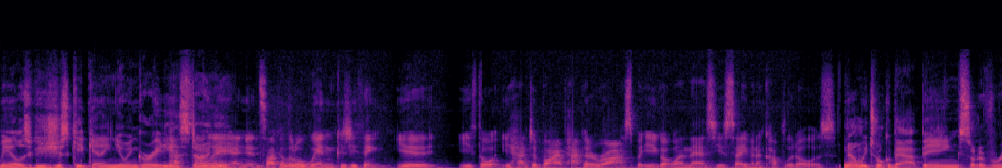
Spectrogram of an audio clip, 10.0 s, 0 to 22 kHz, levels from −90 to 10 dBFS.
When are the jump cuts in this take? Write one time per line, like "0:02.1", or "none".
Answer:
0:08.4

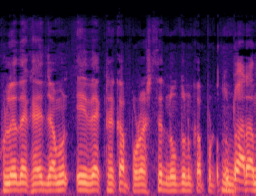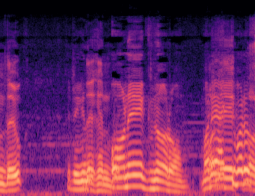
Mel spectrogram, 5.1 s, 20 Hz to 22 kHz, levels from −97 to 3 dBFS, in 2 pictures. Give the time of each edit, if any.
0:02.2

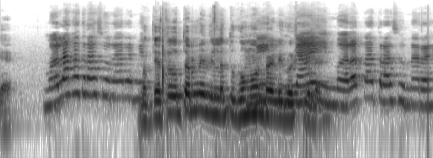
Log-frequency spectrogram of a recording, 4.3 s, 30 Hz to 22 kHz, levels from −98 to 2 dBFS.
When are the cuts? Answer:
none

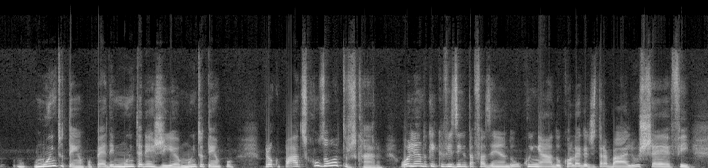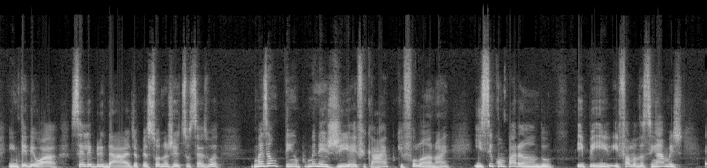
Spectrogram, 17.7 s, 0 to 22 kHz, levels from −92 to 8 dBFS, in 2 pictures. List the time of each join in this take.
none

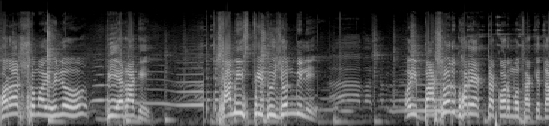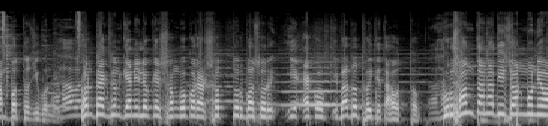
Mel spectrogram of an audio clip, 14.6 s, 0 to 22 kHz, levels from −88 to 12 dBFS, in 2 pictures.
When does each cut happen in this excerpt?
0:02.7
0:08.4
0:13.0

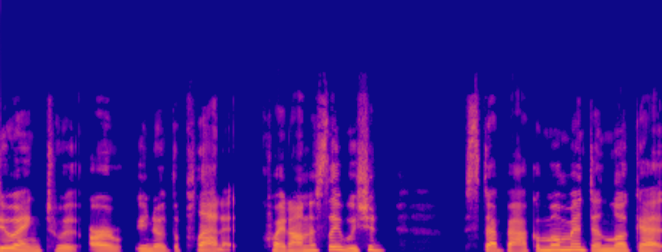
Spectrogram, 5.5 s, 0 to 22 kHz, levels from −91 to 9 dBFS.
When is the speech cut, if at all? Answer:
0:02.1

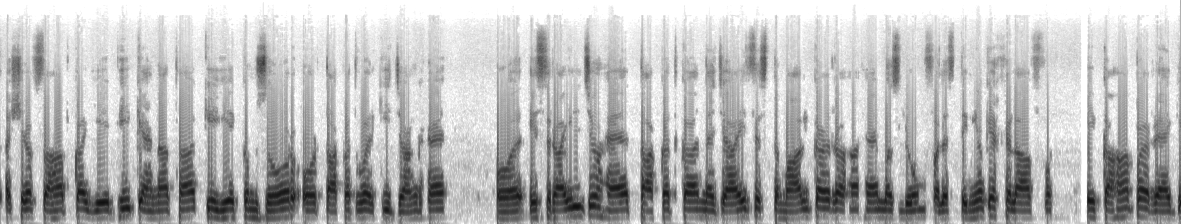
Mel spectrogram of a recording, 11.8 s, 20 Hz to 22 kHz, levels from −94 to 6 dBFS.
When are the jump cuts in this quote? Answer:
0:10.9

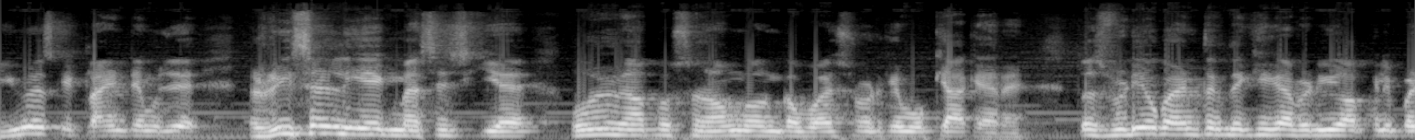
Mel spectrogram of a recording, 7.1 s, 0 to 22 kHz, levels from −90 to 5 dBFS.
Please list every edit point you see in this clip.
none

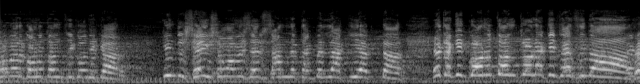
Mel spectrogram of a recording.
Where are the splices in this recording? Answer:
none

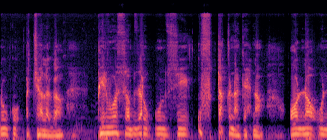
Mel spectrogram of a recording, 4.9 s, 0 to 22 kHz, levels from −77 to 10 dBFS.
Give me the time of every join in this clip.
0:02.1

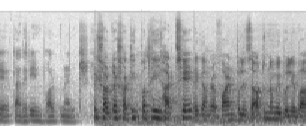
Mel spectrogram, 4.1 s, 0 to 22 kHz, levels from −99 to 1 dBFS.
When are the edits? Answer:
0:01.3

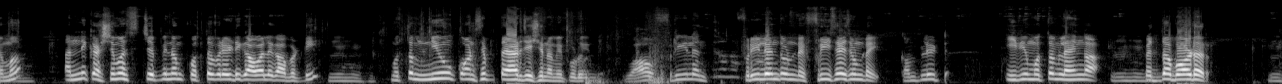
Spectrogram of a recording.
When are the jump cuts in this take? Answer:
0:05.9

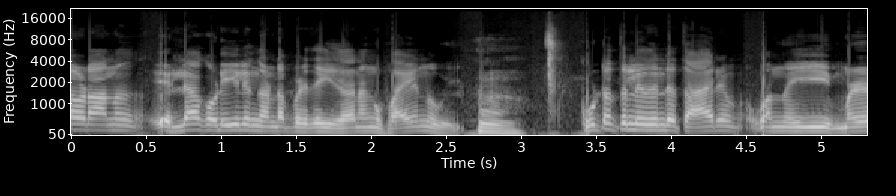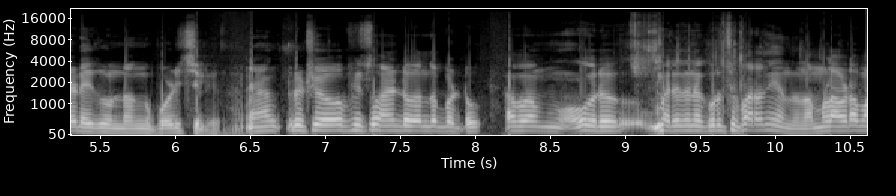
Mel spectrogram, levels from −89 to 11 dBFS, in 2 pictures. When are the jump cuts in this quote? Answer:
none

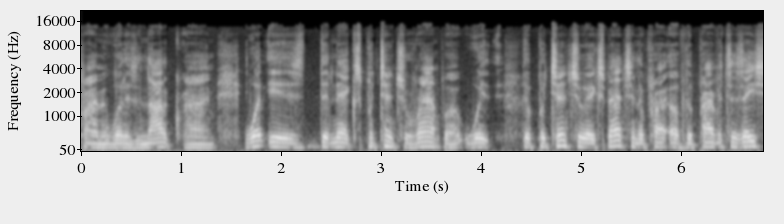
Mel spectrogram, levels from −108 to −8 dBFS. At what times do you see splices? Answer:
0:01.5
0:04.2

